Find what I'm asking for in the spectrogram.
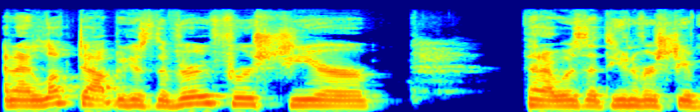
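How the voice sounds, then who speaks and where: This woman talks at a very fast pace in a Chicago accent. Her voice sits fairly low in pitch. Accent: General American, Chicago. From US Midwest, Chicago suburbs. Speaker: neuroscientist and author. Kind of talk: interview conversation.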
